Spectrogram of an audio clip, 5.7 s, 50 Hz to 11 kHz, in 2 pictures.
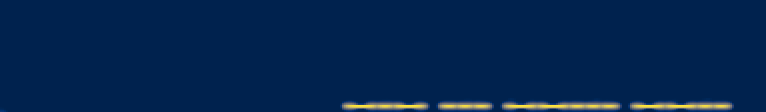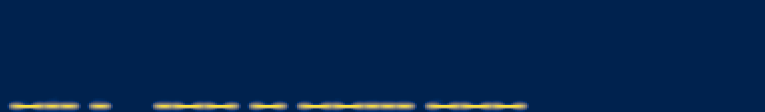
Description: Morse code, heard as a keyed tone, about 37 wpm, 700 Hz. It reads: KS7Z DE WT7O
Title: USA Callsign DE Callsign - 4 Characters - 40wpm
